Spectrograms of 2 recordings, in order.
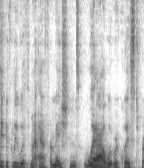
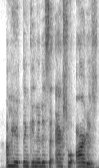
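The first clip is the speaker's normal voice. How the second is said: usual speaking voice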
